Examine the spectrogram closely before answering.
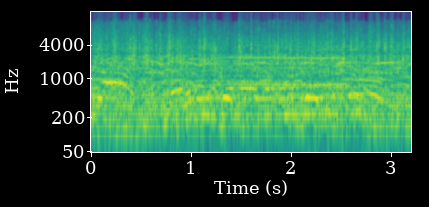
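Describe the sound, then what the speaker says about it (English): A crowd of spectators cheers at a women's World Cup cross-country skiing relay in Gällivare, a steady broad roar that holds throughout beneath a commentator's continuous talk. "hearing that crowd cheering you on as well"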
